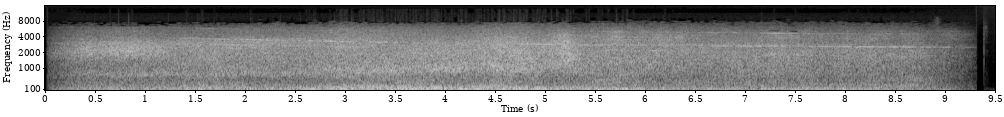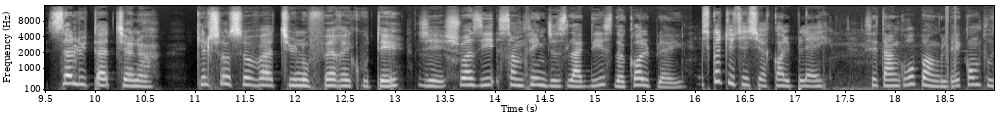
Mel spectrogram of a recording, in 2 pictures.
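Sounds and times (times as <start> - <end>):
airplane taking off sound effect: 0.0 - 9.4, 17.1 - 18.9
speech: 9.7 - 18.9.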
